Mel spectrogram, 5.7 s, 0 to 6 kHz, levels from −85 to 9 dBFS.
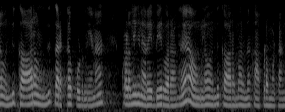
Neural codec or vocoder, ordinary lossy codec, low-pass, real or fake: vocoder, 44.1 kHz, 80 mel bands, Vocos; AAC, 24 kbps; 5.4 kHz; fake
